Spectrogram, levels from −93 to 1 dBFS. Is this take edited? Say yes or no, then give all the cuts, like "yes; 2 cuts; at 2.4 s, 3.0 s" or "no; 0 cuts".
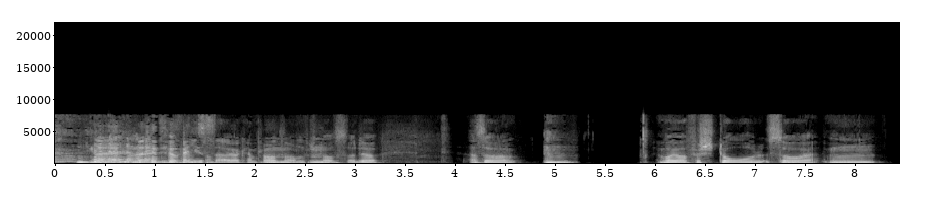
yes; 3 cuts; at 1.3 s, 2.5 s, 5.2 s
